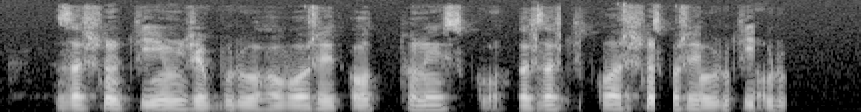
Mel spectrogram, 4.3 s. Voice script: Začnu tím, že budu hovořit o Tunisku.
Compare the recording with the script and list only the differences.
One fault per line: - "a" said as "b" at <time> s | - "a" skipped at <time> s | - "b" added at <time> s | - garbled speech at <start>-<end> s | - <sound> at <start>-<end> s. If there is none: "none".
- garbled speech at 2.6-3.9 s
